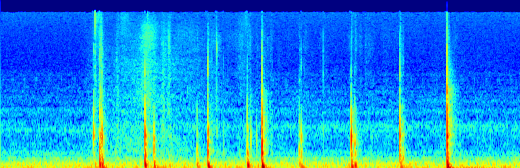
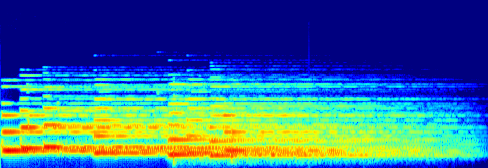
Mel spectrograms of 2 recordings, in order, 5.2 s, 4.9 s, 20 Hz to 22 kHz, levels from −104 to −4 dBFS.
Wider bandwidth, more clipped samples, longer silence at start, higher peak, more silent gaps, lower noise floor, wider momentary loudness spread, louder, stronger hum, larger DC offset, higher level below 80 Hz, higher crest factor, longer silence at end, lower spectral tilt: first, 17 kHz vs 4.3 kHz; neither; about the same, 0 s vs 0 s; first, 0 dBFS vs -6 dBFS; neither; second, -40 dBFS vs -50 dBFS; about the same, 21 LU vs 21 LU; about the same, -24 LUFS vs -23 LUFS; neither; neither; first, -28 dBFS vs under -90 dBFS; first, 24 dB vs 16 dB; second, 0 s vs 0.35 s; first, -7 dB/octave vs -2 dB/octave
